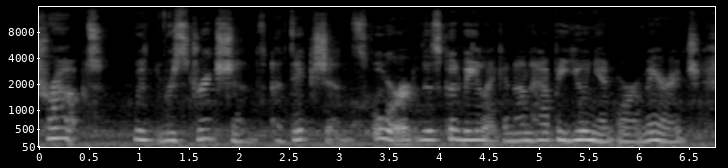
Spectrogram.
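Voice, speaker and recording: Amid audible room echo and noticeable background noise, a woman speaks at a fairly slow pace. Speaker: tarot reader. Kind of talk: tarot reading monologue. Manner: repetitive, chatty.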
